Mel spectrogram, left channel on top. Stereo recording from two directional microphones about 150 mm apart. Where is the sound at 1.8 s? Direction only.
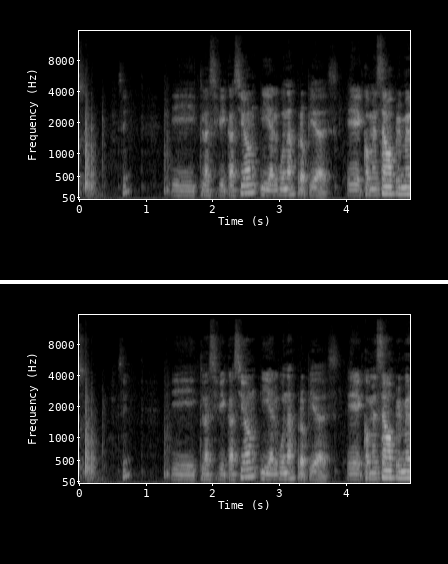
25° right (ahead or behind).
